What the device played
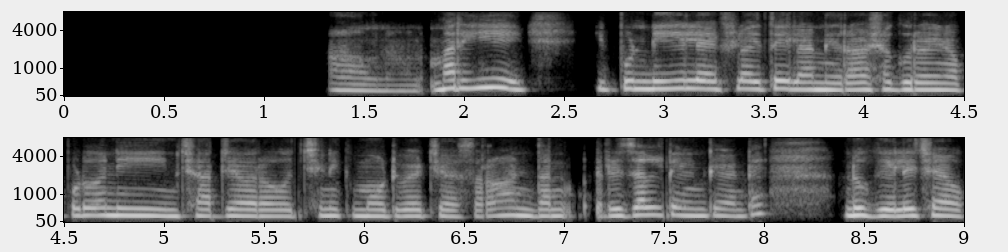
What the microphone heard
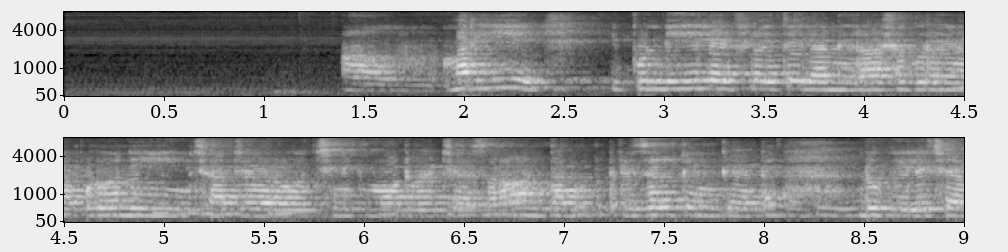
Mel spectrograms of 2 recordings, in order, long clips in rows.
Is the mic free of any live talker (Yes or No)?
No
